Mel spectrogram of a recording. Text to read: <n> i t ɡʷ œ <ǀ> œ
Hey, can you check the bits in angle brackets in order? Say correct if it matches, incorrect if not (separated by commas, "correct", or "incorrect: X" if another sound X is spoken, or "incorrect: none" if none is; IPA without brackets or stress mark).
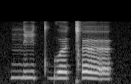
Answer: correct, correct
